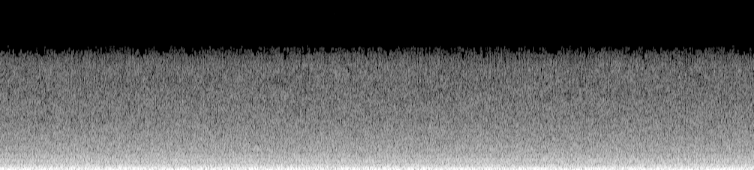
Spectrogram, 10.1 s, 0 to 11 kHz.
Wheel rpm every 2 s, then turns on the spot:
0, 0, 0, 0, 0.
none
